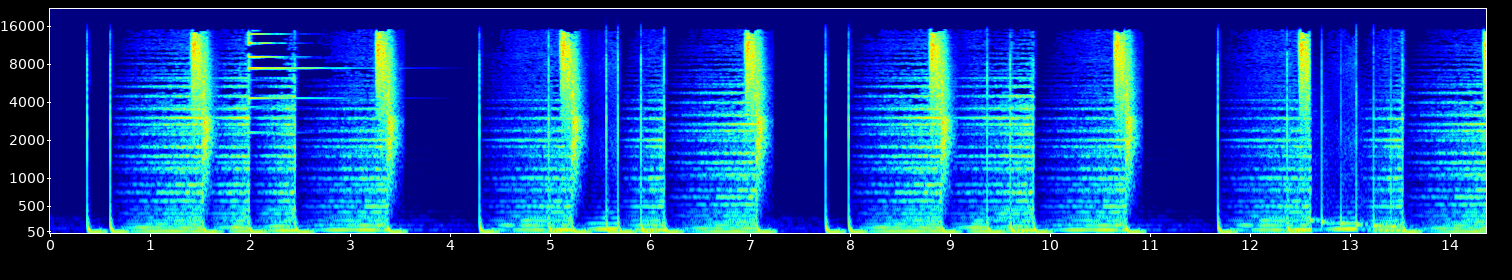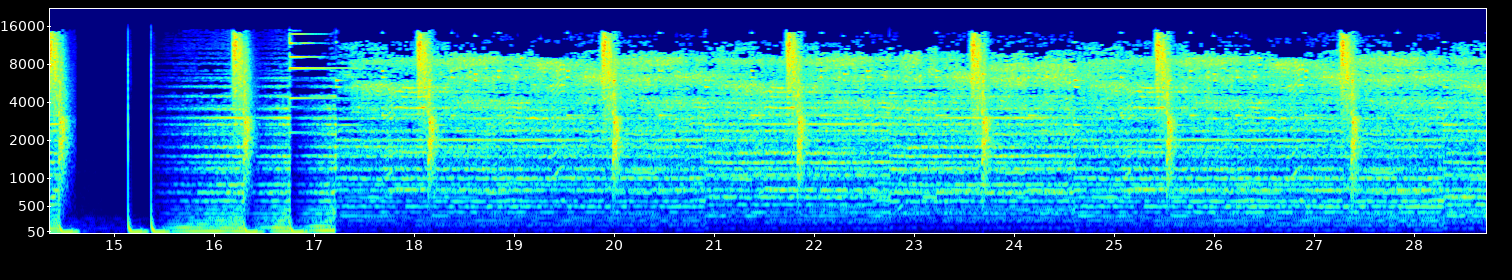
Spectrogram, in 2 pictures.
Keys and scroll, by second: 12.6 ctrl+g, 13.4 ctrl+g, 17.2 ctrl+z.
